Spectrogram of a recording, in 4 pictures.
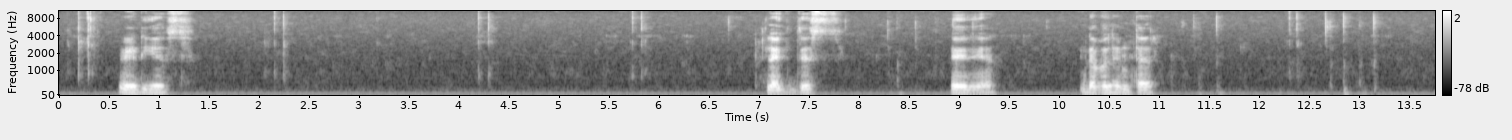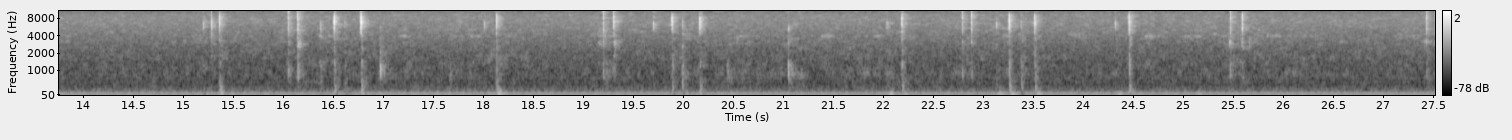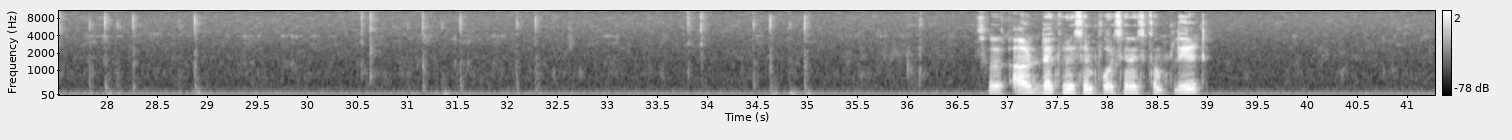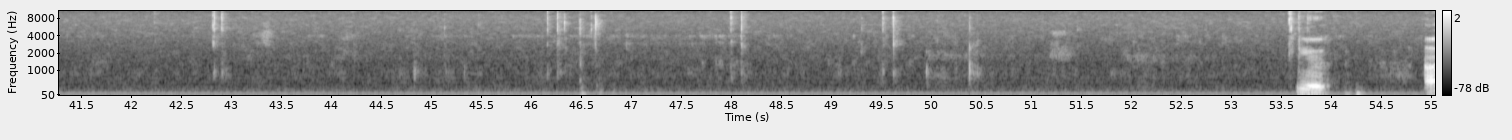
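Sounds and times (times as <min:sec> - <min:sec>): keyboard and mouse clicks: 0:00.0 - 0:00.4, 0:02.0 - 0:02.4, 0:08.2 - 0:09.2, 0:12.3 - 0:13.3, 0:15.2 - 0:17.1, 0:19.2 - 0:21.2, 0:22.0 - 0:23.6, 0:24.3 - 0:24.7, 0:27.4 - 0:29.0, 0:30.5 - 0:32.8, 0:33.8 - 0:35.1, 0:46.1 - 0:46.8, 0:47.7 - 0:48.2, 0:49.2 - 0:50.6
steady low hum: 0:00.0 - 0:55.0.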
